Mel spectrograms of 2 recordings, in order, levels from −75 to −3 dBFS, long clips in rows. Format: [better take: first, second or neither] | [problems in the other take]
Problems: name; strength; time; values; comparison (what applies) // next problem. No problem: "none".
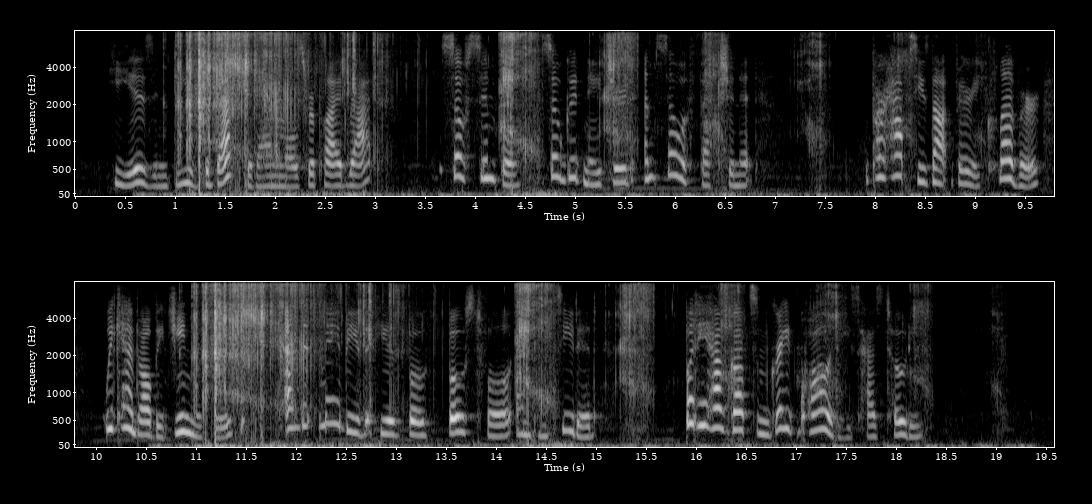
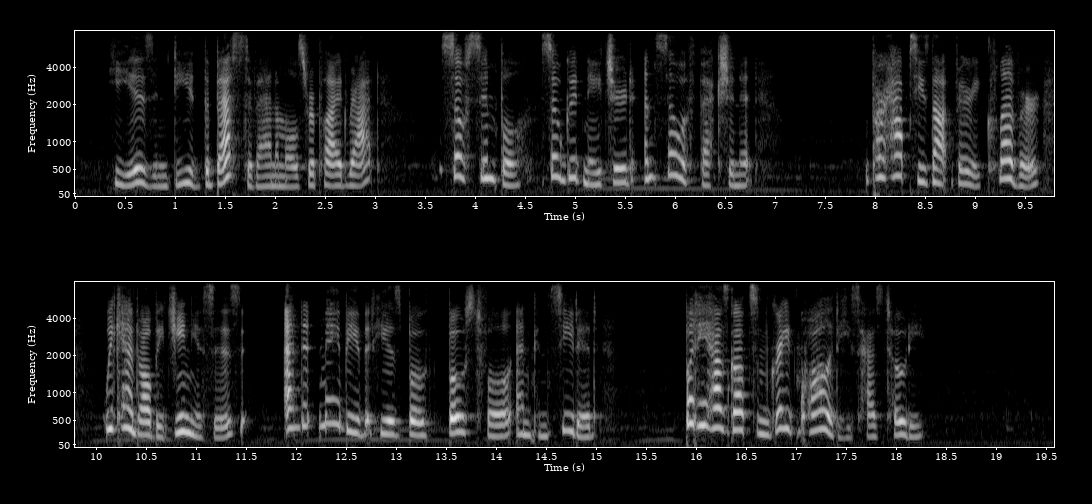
second | background sound (Chewing, mastication); 3 dB below the speech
